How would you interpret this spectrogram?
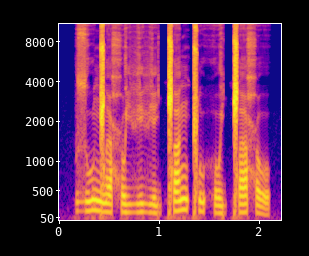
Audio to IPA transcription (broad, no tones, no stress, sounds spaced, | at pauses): z u ŋ͡ǁ ɐ ħ u j vʲ ɐ vʲ a j ǁ a ŋ ǁ u h o j ǁ a ħ o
